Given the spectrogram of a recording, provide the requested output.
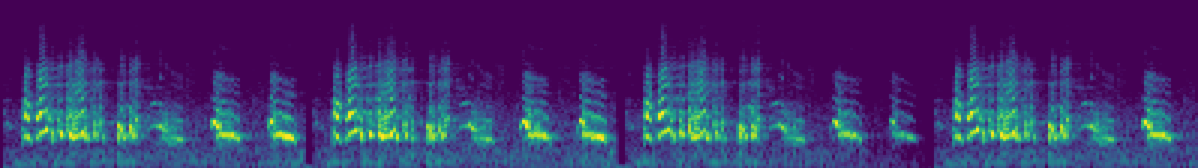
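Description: A Wild Turkey gobbles four times, about every two seconds: each is a fast, rattling, throaty burst of notes that tumbles down in pitch.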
